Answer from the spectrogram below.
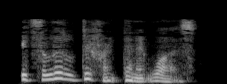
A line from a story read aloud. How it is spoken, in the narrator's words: the mother said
